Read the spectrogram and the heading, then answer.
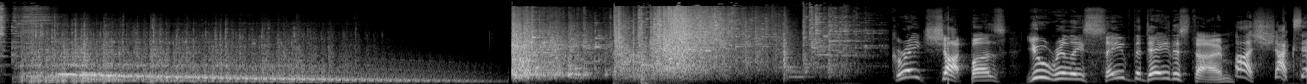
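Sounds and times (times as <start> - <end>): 
transmission tower crashing down, breaking metal and shattering debris: 0.0 - 4.5, 5.1 - 8.9
descending whistling tone: 0.0 - 4.6
speech: 9.2 - 13.0.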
